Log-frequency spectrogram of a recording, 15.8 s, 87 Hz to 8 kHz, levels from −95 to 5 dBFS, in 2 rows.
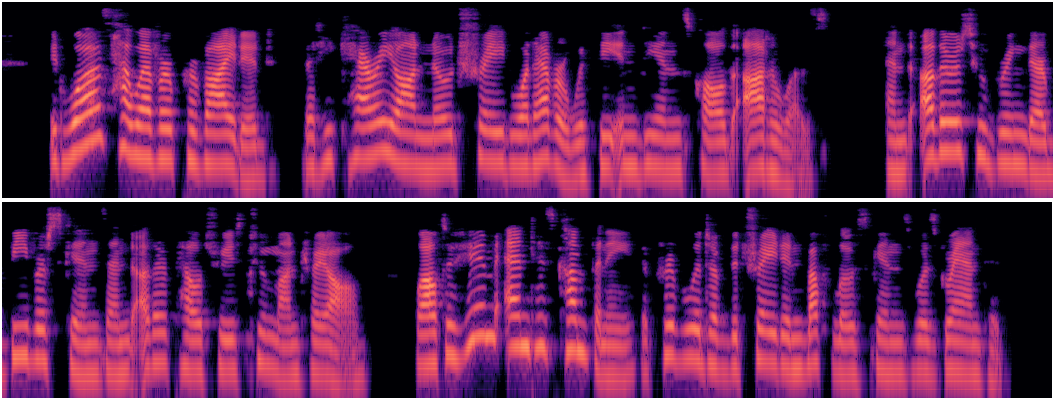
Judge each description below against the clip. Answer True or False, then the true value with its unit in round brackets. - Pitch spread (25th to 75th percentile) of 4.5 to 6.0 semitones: True (5.0 semitones)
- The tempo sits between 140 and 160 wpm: False (175 wpm)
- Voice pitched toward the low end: False (185 Hz)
